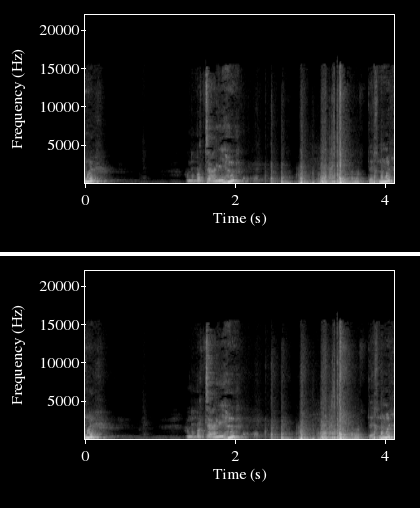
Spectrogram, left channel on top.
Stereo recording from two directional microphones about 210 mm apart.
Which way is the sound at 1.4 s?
55° left (ahead or behind).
